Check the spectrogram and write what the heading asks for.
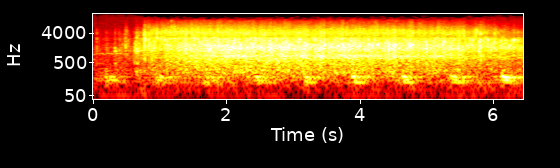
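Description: Large crowd applauding, a dense clatter of clapping that builds up within the first second, holds steady and eases slightly near the end.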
